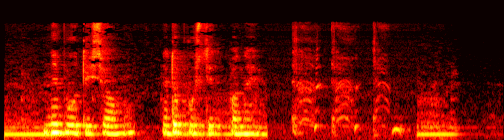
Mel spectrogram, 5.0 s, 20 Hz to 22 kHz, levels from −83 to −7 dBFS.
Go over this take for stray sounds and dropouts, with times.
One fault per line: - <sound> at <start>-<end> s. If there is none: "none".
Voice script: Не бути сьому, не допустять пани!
- cough at 2.9-4.1 s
